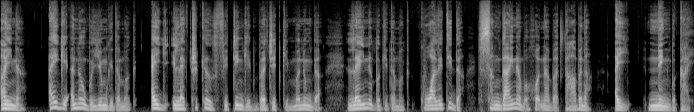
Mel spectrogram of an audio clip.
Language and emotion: Manipuri, sad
